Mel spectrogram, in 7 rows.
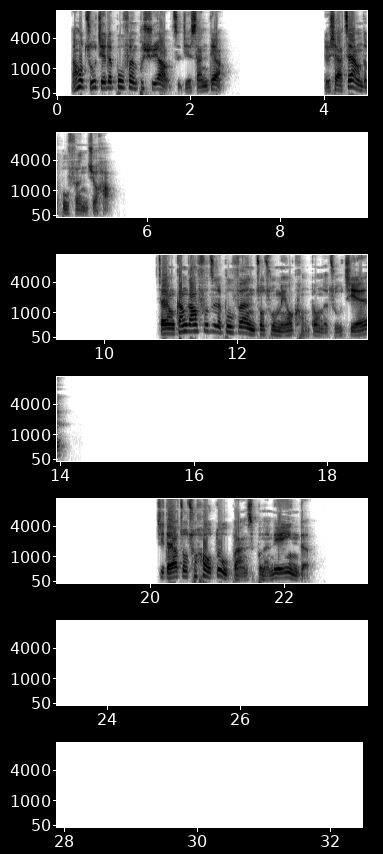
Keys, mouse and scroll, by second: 0.8 alt+click, 1.2 x, 2.9 alt+click, 3.2 x, 3.9 Tab, 8.4 click, 9.6 click, 10.1 click, 10.9 click, 11.9 click, 12.2 Tab, 13.7 x, 15.8 Tab, 16.4 shift+middle click, 16.7 scroll up 2, 16.9 Tab, 17.2 shift+middle click, 17.5-17.9 scroll up 2, 17.9 a, 18.2 middle click, 18.9 scroll down 1, 19.2 middle click, 20.1-20.8 scroll down 1, 21.0 alt+e, 23.0 click, 23.4 middle click, 24.0 KP_7, 24.8-26.0 scroll up 1, 26.8 middle click, 27.3 scroll up 1, 28.2 alt+click, 30.0 KP_7, 30.8 click.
